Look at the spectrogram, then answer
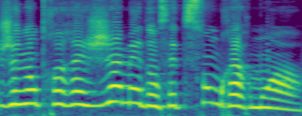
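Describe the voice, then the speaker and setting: A woman performs a put-on character voice at an extremely high pitch. Her intonation is lively and her pace moderate. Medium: read story. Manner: fearful, tearful.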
